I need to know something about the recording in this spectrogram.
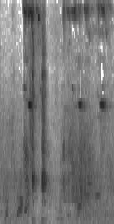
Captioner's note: bus horn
